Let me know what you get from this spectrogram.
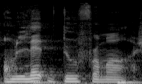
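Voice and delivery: slow, savoured French pronunciation; French accent. Shown as a demonstration. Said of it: "French accent".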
